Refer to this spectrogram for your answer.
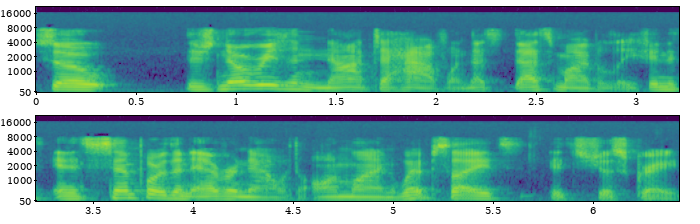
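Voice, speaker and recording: This man talks at a fairly quick pace with a medium pitch and ordinary pitch variation. He has a plain, everyday voice and an American accent. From Northern Virginia. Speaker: software developer and coach. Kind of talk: interview conversation.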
